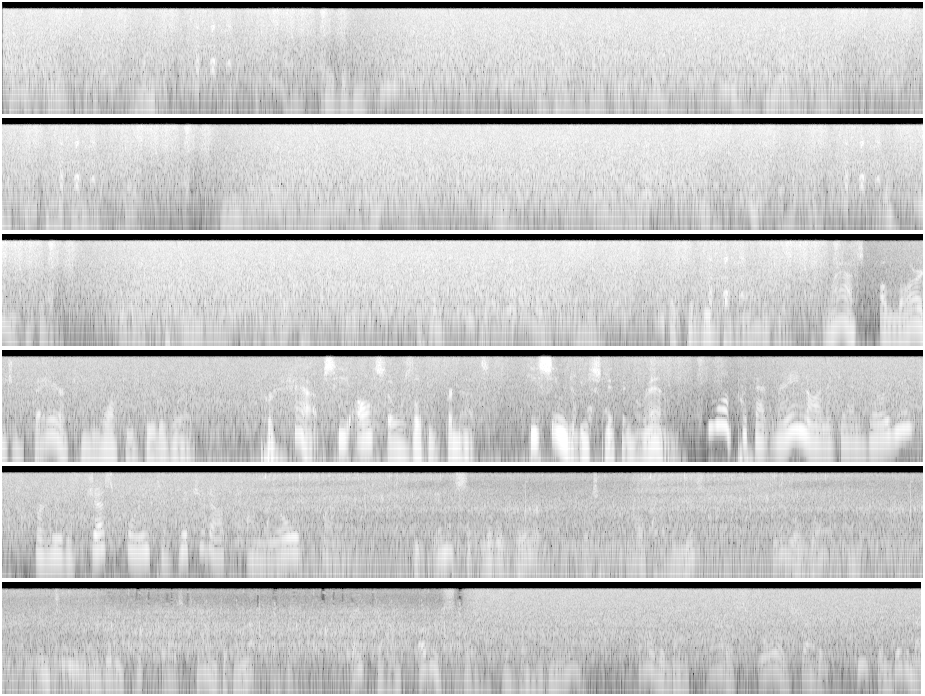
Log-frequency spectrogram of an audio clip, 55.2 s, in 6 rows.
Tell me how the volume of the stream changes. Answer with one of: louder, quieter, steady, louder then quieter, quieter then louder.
quieter.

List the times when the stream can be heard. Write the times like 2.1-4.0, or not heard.
0.0-55.2.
